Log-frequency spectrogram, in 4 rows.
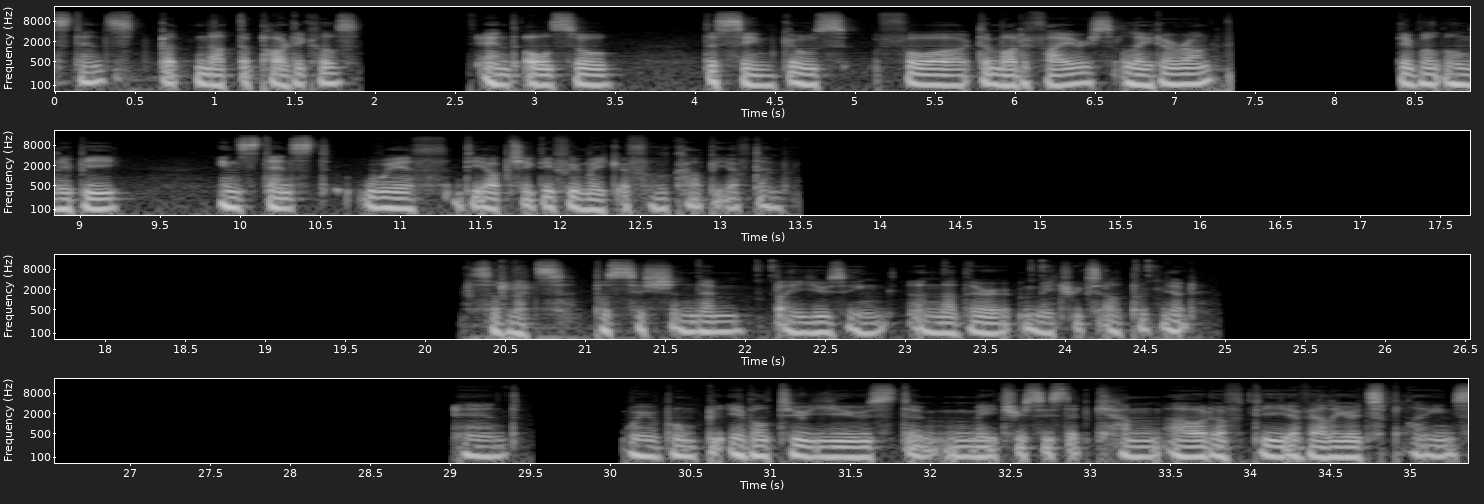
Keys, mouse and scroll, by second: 13.3-20.3 middle drag, 20.3 shift+a, 24.9 click, 25.9 click, 26.9-28.5 middle drag, 28.5 click.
